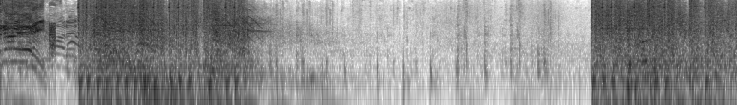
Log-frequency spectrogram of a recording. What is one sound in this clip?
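A rifle fires loud rapid bursts, close by.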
